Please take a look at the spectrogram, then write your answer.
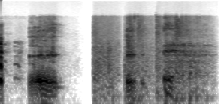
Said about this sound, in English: You can keep burping. That's also content. Uh, Just keep burping. Burp your ABCs for me while I'm gone.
